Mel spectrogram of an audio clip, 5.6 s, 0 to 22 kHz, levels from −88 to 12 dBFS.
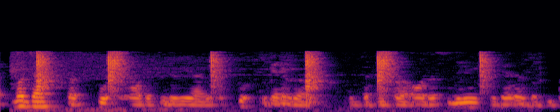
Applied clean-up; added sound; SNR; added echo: classical method WPE with log-MMSE.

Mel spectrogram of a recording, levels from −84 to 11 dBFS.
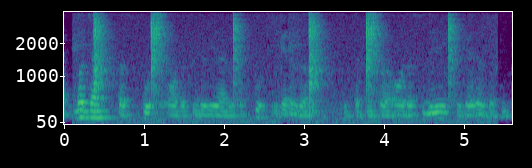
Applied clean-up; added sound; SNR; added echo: none; Fart; 2 dB; reverberation time 0.5 s.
